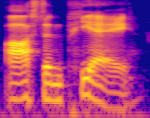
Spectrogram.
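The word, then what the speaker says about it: Austin Peay: And then 12, Austin, PA. – I believe it's just Austin, P. It's spelled PA, but I believe it's pronounced P.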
